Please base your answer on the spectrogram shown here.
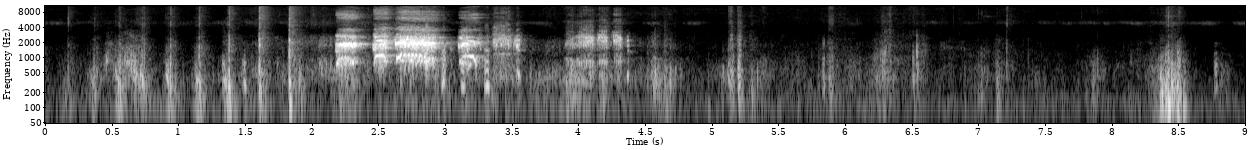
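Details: Red junglefowl from Aceh, a call used to lure wild junglefowl: a run of short clucks leads into a loud, harsh crow lasting about one and a half seconds, then scattered softer clucks and one last brief note.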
